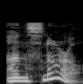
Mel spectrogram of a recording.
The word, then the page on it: unsnarl: British English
